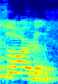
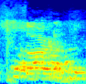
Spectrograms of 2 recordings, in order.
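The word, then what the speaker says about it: sword: इसको पढ़ेंगे सॉर्ड। क्या पढ़ेंगे? सॉर्ड। सॉर्ड में क्या साइलेंट है? डब्लू। और क्यों साइलेंट है? क्योंकि एस के बाद आया है, तो डब्लू दो जगह पे साइलेंट रहता है।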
